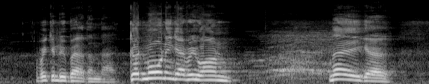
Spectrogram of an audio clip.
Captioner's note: crowd shouts back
